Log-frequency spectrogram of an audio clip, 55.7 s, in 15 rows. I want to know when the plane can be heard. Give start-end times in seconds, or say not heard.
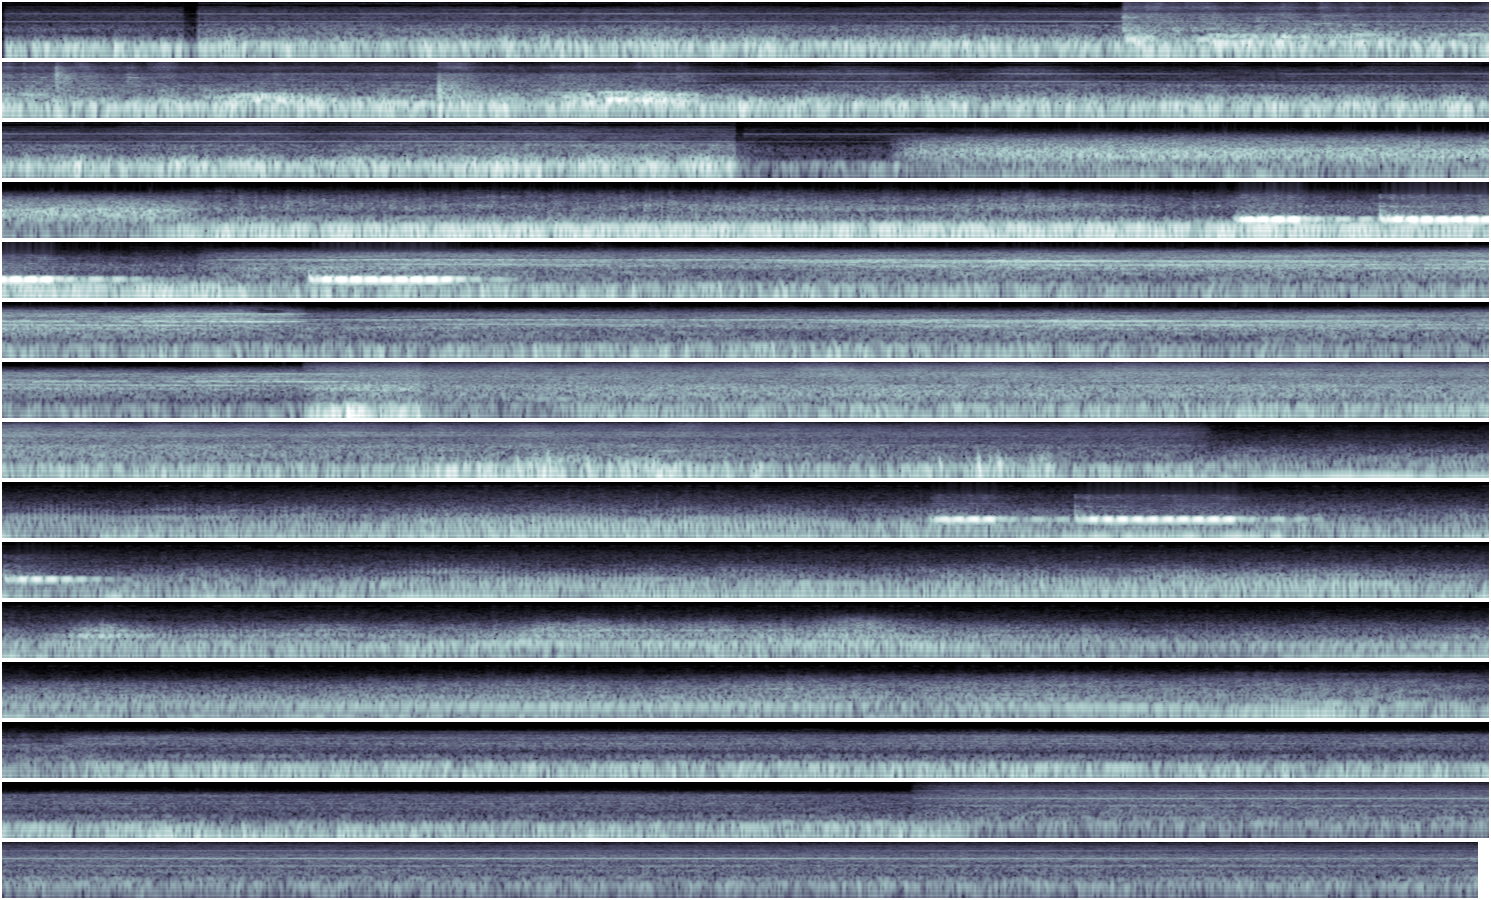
0.0-55.6.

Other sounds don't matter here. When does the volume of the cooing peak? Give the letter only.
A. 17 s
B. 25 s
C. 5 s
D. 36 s
C.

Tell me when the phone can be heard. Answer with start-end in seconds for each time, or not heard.
14.2-16.0, 32.0-33.7.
